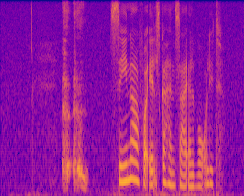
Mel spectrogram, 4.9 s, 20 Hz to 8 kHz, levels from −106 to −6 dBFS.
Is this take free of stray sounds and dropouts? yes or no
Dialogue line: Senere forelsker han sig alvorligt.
no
